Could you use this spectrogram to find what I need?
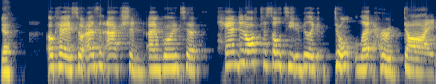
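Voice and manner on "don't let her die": very serious, louder and slower. A player, as a game action, hands something off to another character, in a very serious voice. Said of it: "in a very serious voice that looks like".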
